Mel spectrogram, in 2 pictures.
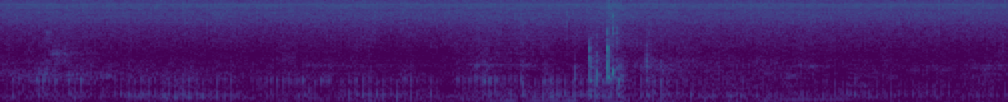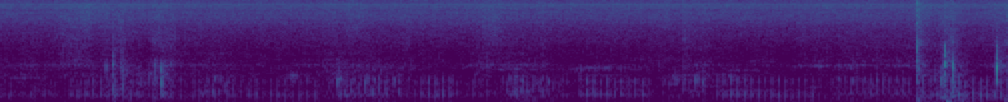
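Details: Domestic cat purring while a kitten pesters it as it tries to sleep indoors; steady low rumbling purr runs throughout, with scattered rustles and soft knocks from the animals moving.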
